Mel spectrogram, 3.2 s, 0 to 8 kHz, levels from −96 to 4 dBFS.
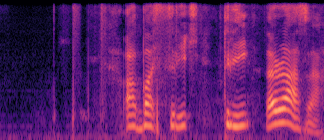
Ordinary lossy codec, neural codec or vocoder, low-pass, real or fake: none; codec, 16 kHz, 2 kbps, FunCodec, trained on Chinese and English, 25 frames a second; 7.2 kHz; fake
